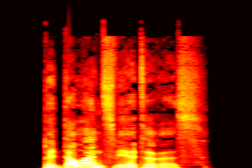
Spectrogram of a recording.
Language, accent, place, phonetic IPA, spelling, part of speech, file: German, Germany, Berlin, [bəˈdaʊ̯ɐnsˌveːɐ̯təʁəs], bedauernswerteres, adjective, De-bedauernswerteres.ogg
- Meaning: strong/mixed nominative/accusative neuter singular comparative degree of bedauernswert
